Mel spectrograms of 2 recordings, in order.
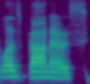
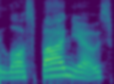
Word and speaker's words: Los Baños: So yes, the reason why Los Banos, which we pronounce it Los Banos in California, but it's actually the name is originally Los Baños, was because it was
